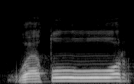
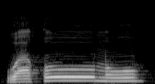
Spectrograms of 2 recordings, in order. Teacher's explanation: هذه الطاء أشد تفخيما من وقوموا وقوموا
